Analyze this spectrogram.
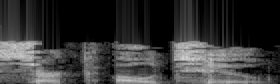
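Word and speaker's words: CircO2: an oral supplement called CirqO2. Circ for circulation, O2 for oxygen, and it's spelled C-I-R-C and then O2. Yeah, I would look it up on the internet.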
